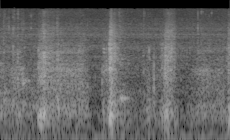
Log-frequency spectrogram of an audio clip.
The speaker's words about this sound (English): But for these shortbread cookies, right after I make that first initial like bite, it crunches, but it's already soft. It's not like a hard crunch anymore.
